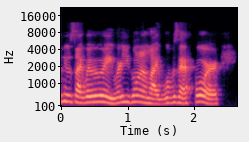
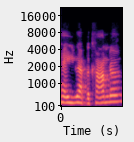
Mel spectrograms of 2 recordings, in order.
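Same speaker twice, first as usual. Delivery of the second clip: put-on whisper; 4 dB quieter than usual. Retelling asking a guy alone at the bar: imitating own whisper. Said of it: "I whisper in his ear".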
